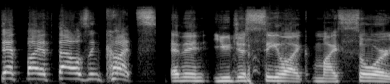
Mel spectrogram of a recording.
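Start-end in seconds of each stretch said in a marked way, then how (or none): 0.0-1.6 shrieking, very high anime battle scream. Playing a character attacking a monster, screaming like an anime character. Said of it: "I just start screaming like it's an anime".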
